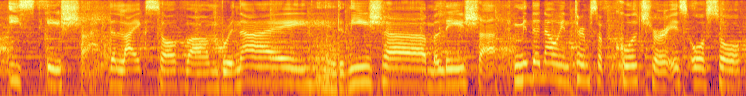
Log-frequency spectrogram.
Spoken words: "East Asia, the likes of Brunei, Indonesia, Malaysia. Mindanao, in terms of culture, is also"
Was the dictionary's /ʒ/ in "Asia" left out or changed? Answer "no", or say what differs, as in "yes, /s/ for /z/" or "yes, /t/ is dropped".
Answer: yes, /ʃ/ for /ʒ/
